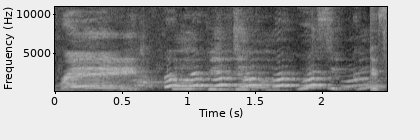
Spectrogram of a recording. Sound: women coo

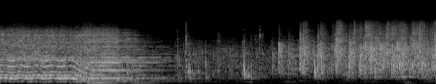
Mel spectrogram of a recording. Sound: applause

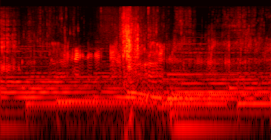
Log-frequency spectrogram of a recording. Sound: gurgling

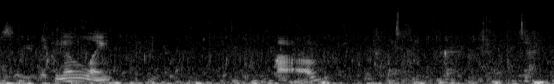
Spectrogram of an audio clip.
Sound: water bubbling

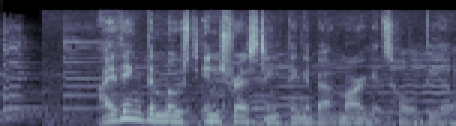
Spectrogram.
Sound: none

